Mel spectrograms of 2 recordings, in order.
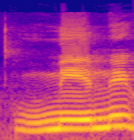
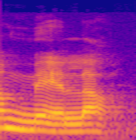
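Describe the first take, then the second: First: It is said with the standard Hindi vowel. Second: It is said with the Sitapur accent's changed vowel.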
